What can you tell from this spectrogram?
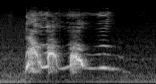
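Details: Pug barking at a gallon water bottle: three quick, sharp, mid-pitched barks in under a second, followed by a thin whining tail, with a steady low hum underneath.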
